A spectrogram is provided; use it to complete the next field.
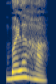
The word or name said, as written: ಬೆಳಹು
